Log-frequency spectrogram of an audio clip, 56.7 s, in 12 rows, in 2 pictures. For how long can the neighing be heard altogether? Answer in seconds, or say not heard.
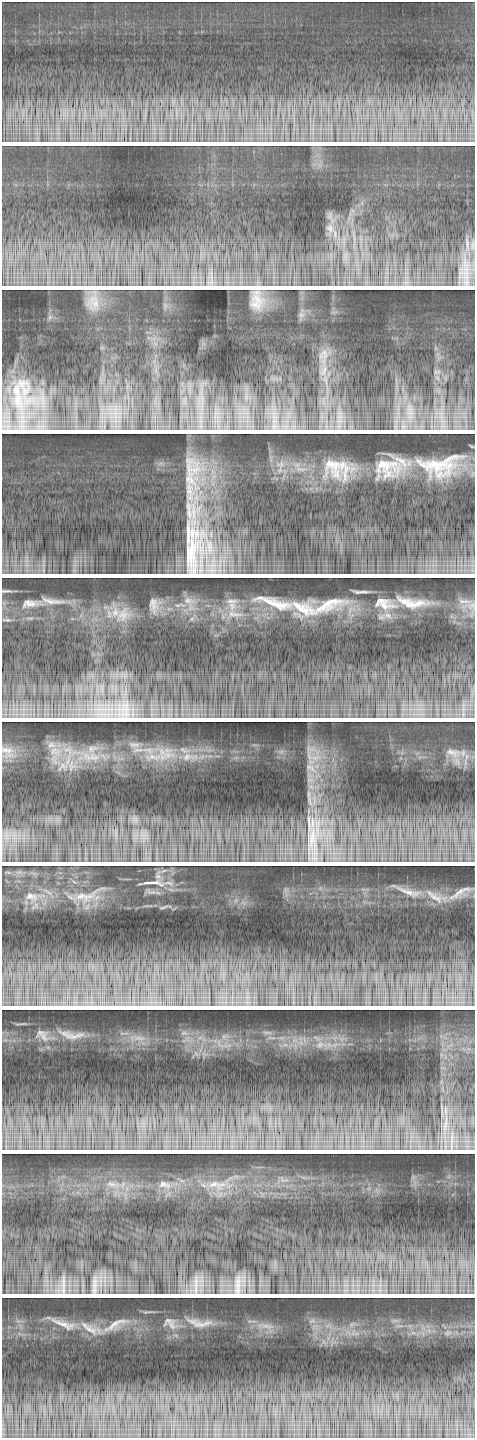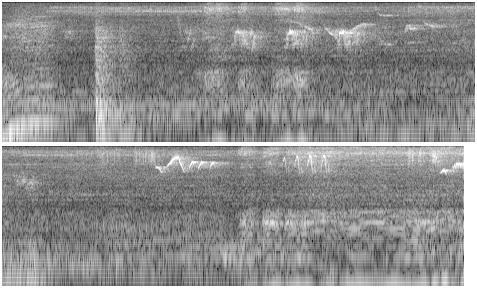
3 s.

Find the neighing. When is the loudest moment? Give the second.
30 s.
